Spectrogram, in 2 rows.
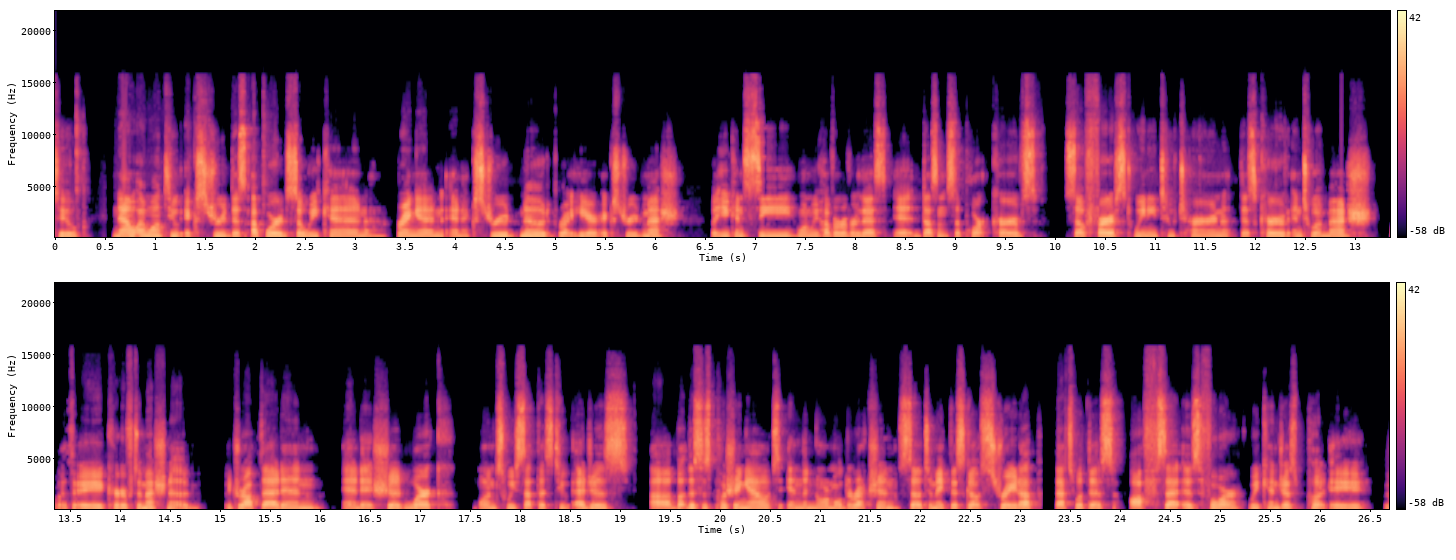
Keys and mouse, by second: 2.1 shift+a, 7.4-10.6 drag, 12.2 click, 13.0 shift+a, 17.2-18.4 drag, 19.2 shift+z, 21.4 shift+click, 25.5-26.6 drag.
